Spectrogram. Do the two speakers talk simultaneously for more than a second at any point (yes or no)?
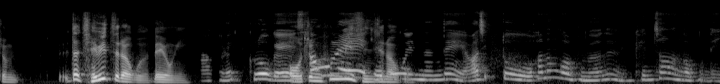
yes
